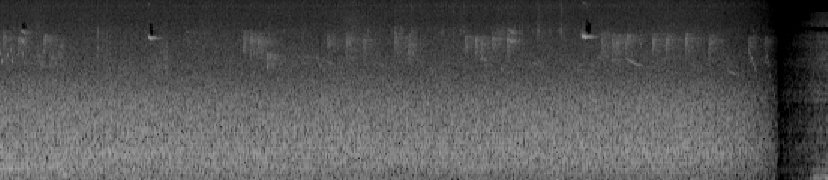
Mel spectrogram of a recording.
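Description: Outdoor ambience: a steady rushing noise with small birds chirping briefly now and then, fading out just before the end.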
